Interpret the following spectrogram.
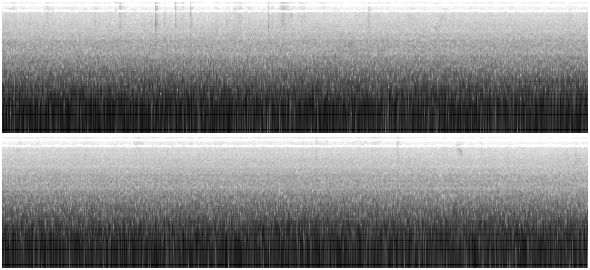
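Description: Steady low rumble of an airliner's engines and rushing air, heard inside the passenger cabin.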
